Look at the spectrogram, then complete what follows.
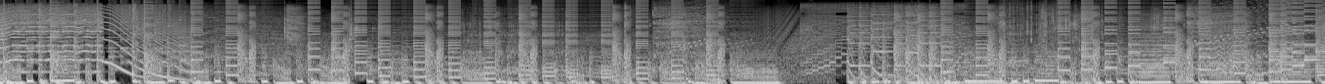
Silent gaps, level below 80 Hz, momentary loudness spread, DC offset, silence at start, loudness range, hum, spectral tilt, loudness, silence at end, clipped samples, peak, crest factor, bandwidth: none; -20 dBFS; 6 LU; under 0.1%; 0 s; 3 LU; none; -4 dB/octave; -13 LUFS; 0 s; under 0.1%; 0 dBFS; 12 dB; over 20 kHz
